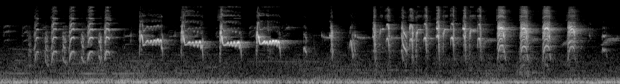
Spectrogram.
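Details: Spring display singing (hót xoè) of a tiểu mi, the silver-eared laughingthrush: bright, clipped whistles and chips that break into a fast series of high, evenly spaced notes toward the end.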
